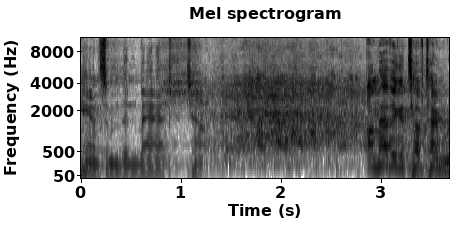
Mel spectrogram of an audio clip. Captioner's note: audience laughing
